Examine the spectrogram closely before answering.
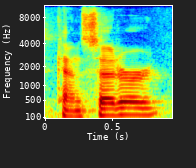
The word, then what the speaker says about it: consider: Please consider these points in your thesis. دوستان عزیز این لغت consider تلفظ نکنین اشتباه است. Consider کوتاه تلفظ میشه.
